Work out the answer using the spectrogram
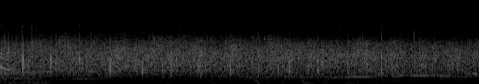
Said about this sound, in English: Come on, let's give God one more hand clap of praise.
